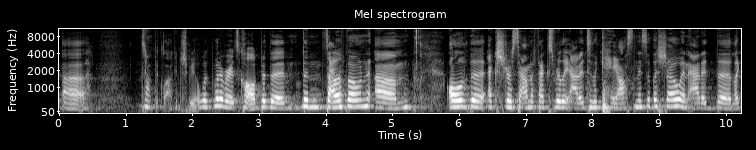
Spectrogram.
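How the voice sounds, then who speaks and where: A woman giving casual, rambling feedback to performers, often saying "like". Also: a little high. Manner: rambling, frequent "like". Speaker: festival adjudicator, stage manager.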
